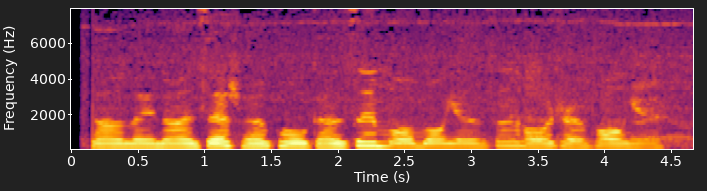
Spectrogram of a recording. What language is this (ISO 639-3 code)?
yue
